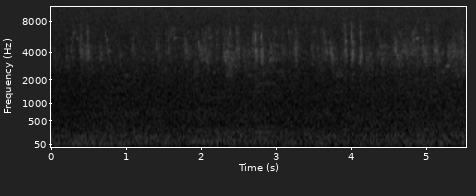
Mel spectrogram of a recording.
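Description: Faint chirping of small birds in quick, irregular clusters, over a low steady background rumble.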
